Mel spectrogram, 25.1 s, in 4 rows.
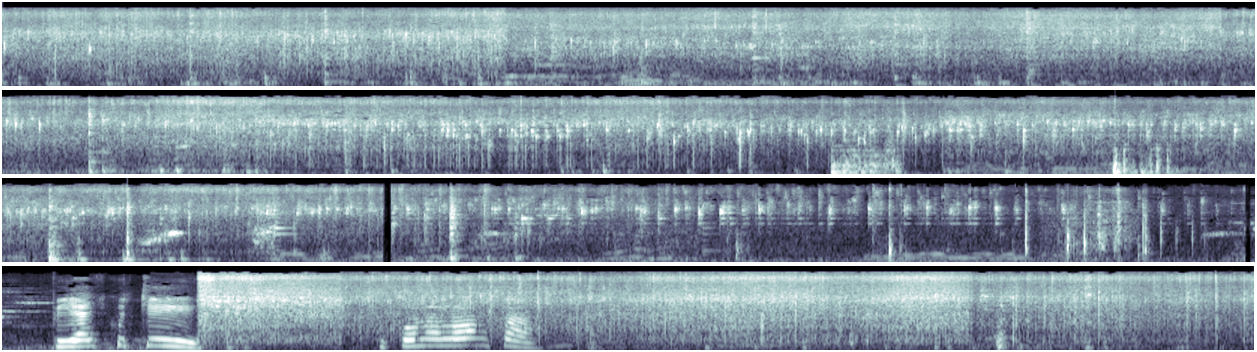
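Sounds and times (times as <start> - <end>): radish sizzling in hot oil: 0.0 - 18.8, 19.8 - 25.0
metal spoon scraping pan: 0.1 - 9.7, 10.3 - 18.5.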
